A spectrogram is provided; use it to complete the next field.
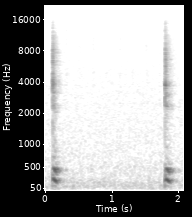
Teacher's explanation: It's quite a short clicked sound, and in order to make it properly, your tongue has to be up behind your teeth.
